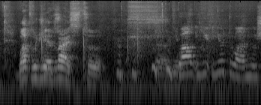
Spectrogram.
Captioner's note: mumbles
